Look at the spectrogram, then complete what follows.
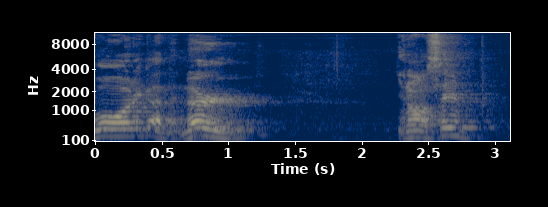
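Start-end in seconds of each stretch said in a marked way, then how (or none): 0.0-1.2 everyday-sounding, put-on Cajun accent. Repeating something they once said, delivered in a Cajun accent. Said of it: "Like my Cajun accent".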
